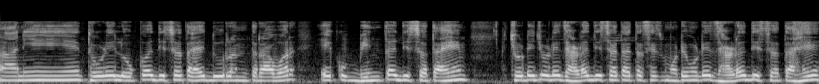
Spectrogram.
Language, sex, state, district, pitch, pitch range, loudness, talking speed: Marathi, male, Maharashtra, Solapur, 195 Hz, 185-205 Hz, -13 LUFS, 160 wpm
